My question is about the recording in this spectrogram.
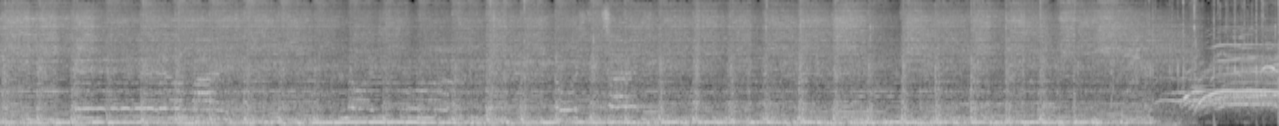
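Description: Live rock band playing loudly with singing, heard from within the open-air audience. The song ends about fifteen seconds in and the crowd starts cheering.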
